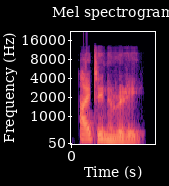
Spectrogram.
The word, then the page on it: itinerary: Indian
